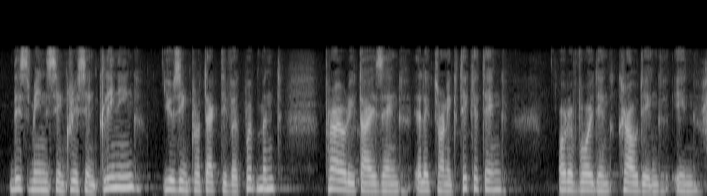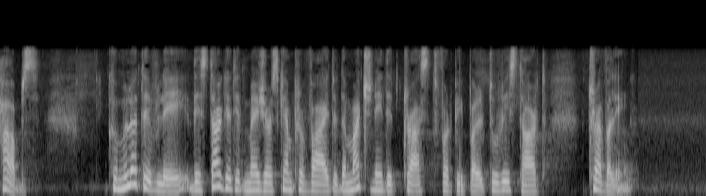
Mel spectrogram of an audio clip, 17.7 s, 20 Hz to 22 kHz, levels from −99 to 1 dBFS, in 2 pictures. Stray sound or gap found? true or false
false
